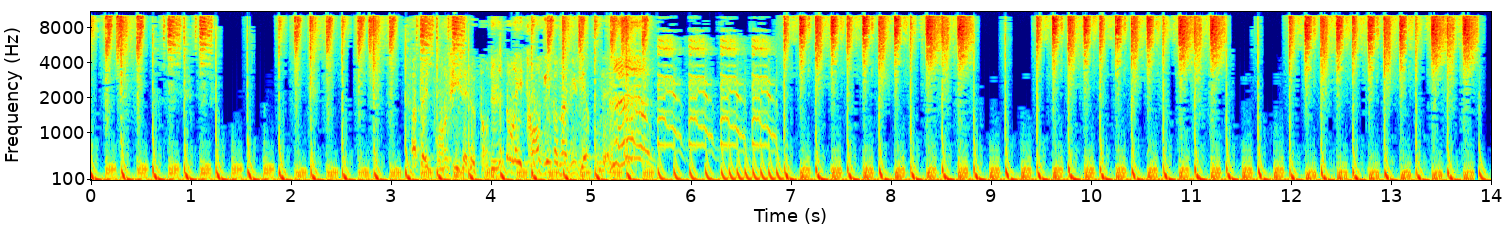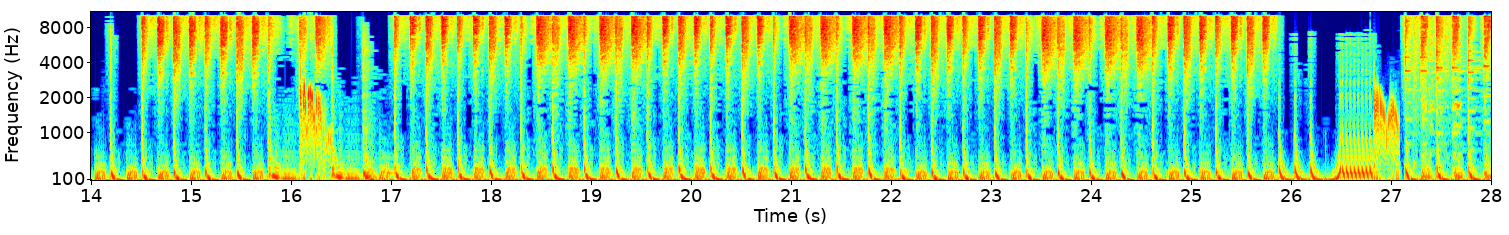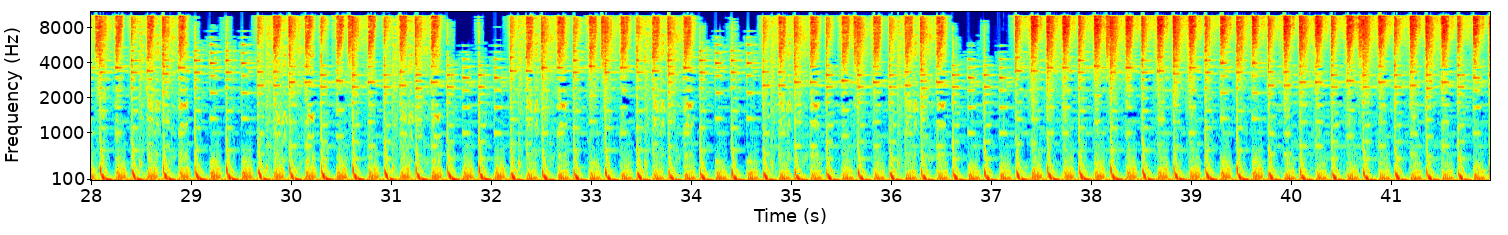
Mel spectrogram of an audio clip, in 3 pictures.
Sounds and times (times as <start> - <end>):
Music: 0.0 - 41.9.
